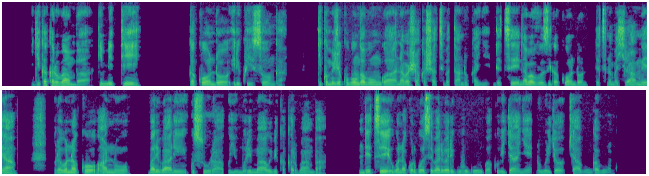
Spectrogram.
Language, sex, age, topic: Kinyarwanda, male, 25-35, health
